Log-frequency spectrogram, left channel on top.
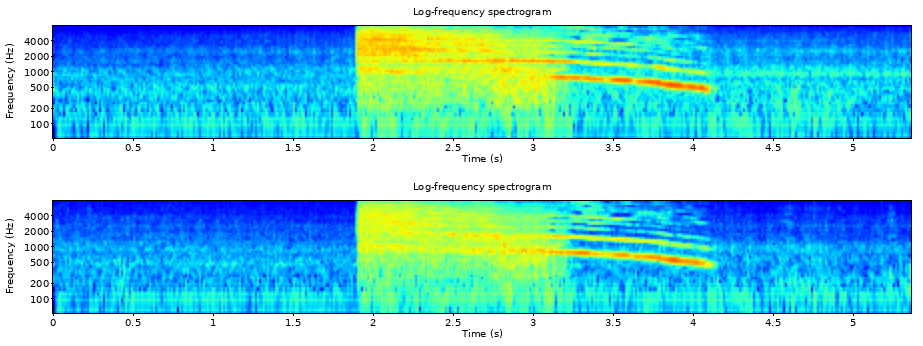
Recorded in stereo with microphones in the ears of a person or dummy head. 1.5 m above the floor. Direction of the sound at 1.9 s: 55° left (ahead or behind).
